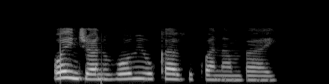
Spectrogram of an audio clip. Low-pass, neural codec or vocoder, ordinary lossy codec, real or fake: 5.4 kHz; none; AAC, 48 kbps; real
